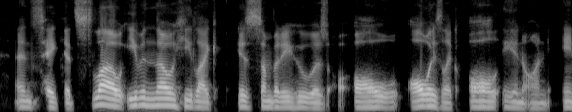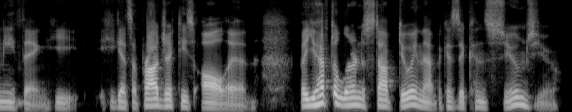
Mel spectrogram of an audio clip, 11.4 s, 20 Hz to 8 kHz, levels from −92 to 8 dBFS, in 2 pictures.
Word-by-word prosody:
and 110 -3 -5
take - - -1
it - - -3
slow 140 -5 +5
even 140 0 0
though 135 -1 +5
he, 120 -1 -3
like, 105 -3 -1 0.2
is 115 -4 -2
somebody 110 -2 -1
who 105 0 -3
was 95 -3 -2
a - - -6
al 105 0 +1
always, 120 0 +4
like, 95 -2 -5
all 110 -1 +1
in 105 -3 -6
on 95 -1 -8 0.2
anything. 105 -9 -6
He 95 -1 -10 0.2
he - - -17
gets - - -3
a - - -5
project, 130 -1 +4
he's 110 -4 -4
all 95 -1 +2
in. - - -5 0.5
But 130 - +3
you 140 - +5
have 180 +2 +5
to 190 - +5
learn 145 +1 +3
to 130 - -2
stop 125 0 +1
doing 140 +1 +2
that 100 -4 -3
because 110 -2 -9
it 105 - -5
consumes 110 +6 -4
you. - - -16
110 Hz, 215 wpm, -23 LUFS, 105-130 Hz, 0.5 s, slow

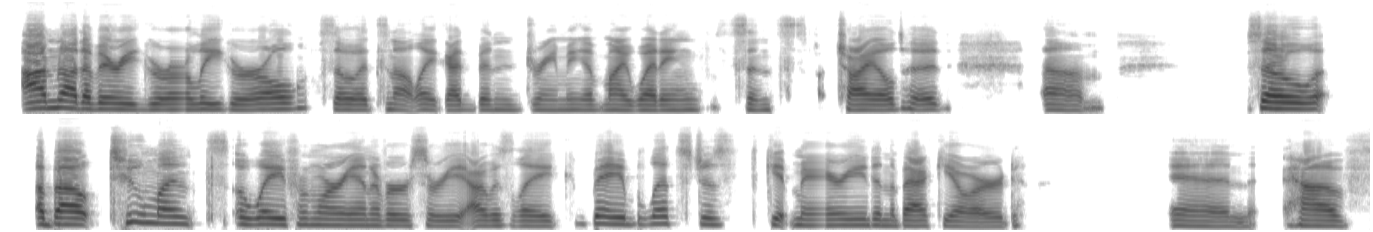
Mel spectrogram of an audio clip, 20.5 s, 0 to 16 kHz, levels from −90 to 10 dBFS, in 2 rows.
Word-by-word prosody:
I'm 220 +2 +7
not 220 -3 +6
a 195 - +6
very 185 -2 +3
girly 175 +1 0
girl, 180 +5 +1
so 175 -2 -2
it's 170 +2 -5
not 170 -2 -3
like 170 -1 -4
I'd 160 0 -1
been 165 -1 -7
dreaming 165 0 -6
of 165 - -5
my 165 -1 0
wedding 165 +1 -2 0.2
since 165 -2 -11 0.2
childhood. 170 +2 +1 0.7
Um 170 +5 -4 1.1
So 200 -3 +6 0.6
about 210 -1 +6
2 275 0 -1
months 235 -3 -1
away 210 -1 +2
from 200 0 -6
our 190 -1 +1
anniversary, 175 -2 -2
I 170 - +1
was 175 +1 -5
like, 165 -1 -3 0.2
"Babe, 220 -3 +1
let's 230 +2 -4
just 205 -1 -6 0.2
get 200 - -2
married 185 0 -2
in 185 -1 -3
the 170 - -6
backyard" 160 -3 -1 1.1
"and 155 -4 -4 0.2
have, 170 -2 +2
175 Hz, 115 wpm, -24 LUFS, 165-200 Hz, 1.1 s, I'm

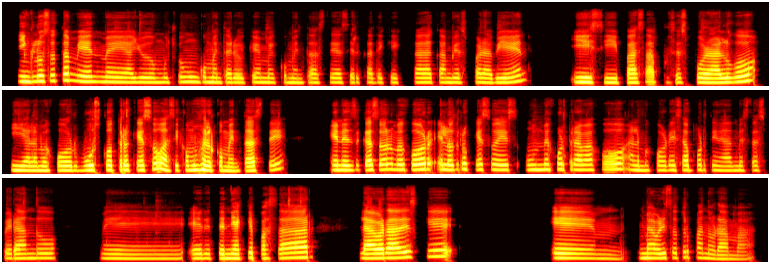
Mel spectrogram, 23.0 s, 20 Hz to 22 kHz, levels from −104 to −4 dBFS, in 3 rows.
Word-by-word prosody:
Incluso 255 +2 +3
también 260 -5 +2
me 225 -2 -1
ayudó 210 0 -2
mucho 210 +1 -8
un 230 0 -1
comentario 205 -2 -4
que 215 +2 -8
me 210 -1 -5
comentaste 200 +1 -9
acerca 205 0 -10
de 200 0 -13
que 200 -1 -13
cada 205 -1 -3
cambio 205 0 -5
es 200 - -14
para 205 -1 -4
bien, 210 +9 -2 0.4
y 220 -1 +4
si 200 0 -4
pasa, 205 +1 -2
pues, 200 -3 -28
es 205 -1 -10
por 210 -1 +2
algo, 210 +7 +4 0.2
y 210 -1 +3
a - - +3
lo 200 - +2
mejor 205 +1 +2
busco 220 +2 +4
otro 220 +1 +3
queso, 220 +5 +3
así 215 -3 +3
como 215 +1 +3
me 230 +1 +9
lo 205 - +7
comentaste. 195 - 0 0.4
En 225 0 +3
ese 220 0 +2
caso, 225 +2 +3
a - - +3
lo 250 - -1
mejor, 240 +2 +5
el 235 0 +2
otro 245 +4 +1
queso 245 -1 -4
es 230 -1 0
un 235 +1 -1
mejor 245 +1 0
trabajo, 230 - -1
a 230 - -7
lo 220 - -1
mejor 215 +1 -6
esa 220 0 -2
oportunidad 215 -2 -8
me 205 +1 -6
está 205 +1 -13
esperando, 210 +1 -7 0.4
me 195 -1 -10
eh, 205 +1 -3
re 210 - -6
tenía 205 0 +1
que 235 +3 -1
pasar. 230 +5 0 0.4
La 210 -1 +6
verdad 230 +2 +7
es 260 0 0
que, 290 +2 -3 1.0
em, 210 -4 -2
me 220 0 -1
abriste 220 +1 -2
otro 255 +3 -10
panorama, 185 -5 -10
215 Hz, 190 wpm, -22 LUFS, 205-230 Hz, 1.0 s, me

